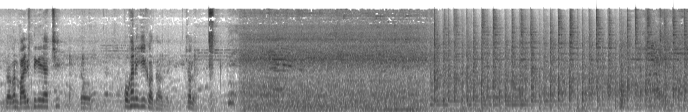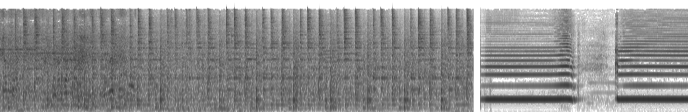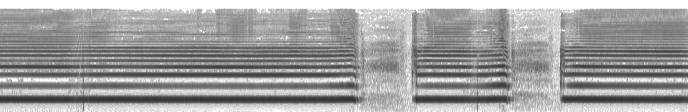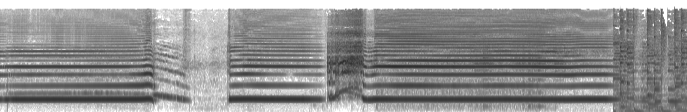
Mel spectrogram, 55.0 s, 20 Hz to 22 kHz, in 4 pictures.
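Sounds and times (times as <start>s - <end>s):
drumming: 8.4s - 23.3s, 53.6s - 55.0s
conch shell blasts: 8.5s - 25.4s, 26.0s - 34.8s, 45.8s - 53.6s.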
